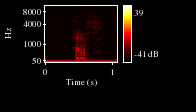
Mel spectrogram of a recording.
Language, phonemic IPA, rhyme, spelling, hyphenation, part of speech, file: Dutch, /ɛrf/, -ɛrf, erf, erf, noun / verb, Nl-erf.ogg
- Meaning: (noun) 1. yard (open area adjoining and belonging to a house) 2. heritage, patrimony 3. hereditament, especially a plot of land 4. inheritance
